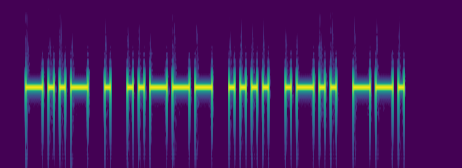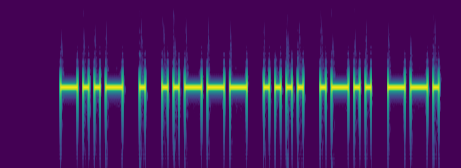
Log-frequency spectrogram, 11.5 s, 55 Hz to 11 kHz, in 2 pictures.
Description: Morse code, heard as a keyed tone, about 17 wpm, 700 Hz. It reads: XE2HLG XE2HLG
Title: DXCC-100 Call Signs - 6 Characters - Repeated 2x - 17wpm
